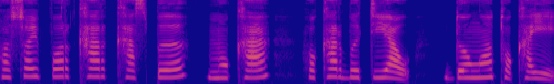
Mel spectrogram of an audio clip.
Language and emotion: Bodo, neutral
